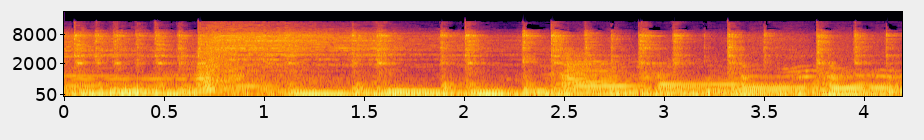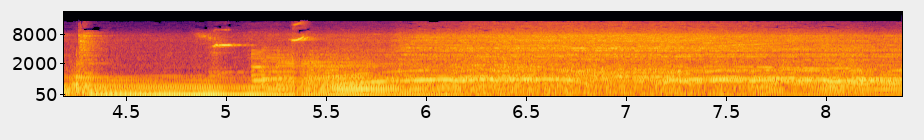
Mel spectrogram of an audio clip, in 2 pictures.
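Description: Live psychobilly band with upright double bass, electric guitar and drum kit playing fast, with busy drum strokes and a stepping bass run. About halfway through the drumming stops and a held chord rings on.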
